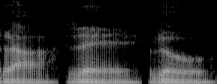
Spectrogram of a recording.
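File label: "rarero", concatenated syllables; Affixing experiment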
